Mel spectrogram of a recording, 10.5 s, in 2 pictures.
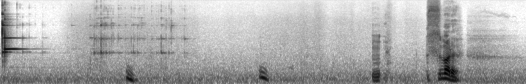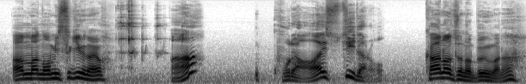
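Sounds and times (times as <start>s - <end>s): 
glasses clinking in a toast: 0.0s - 4.5s, 5.9s - 8.1s
speech: 1.2s - 1.5s, 2.6s - 2.8s, 3.7s - 4.8s, 5.4s - 10.5s.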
